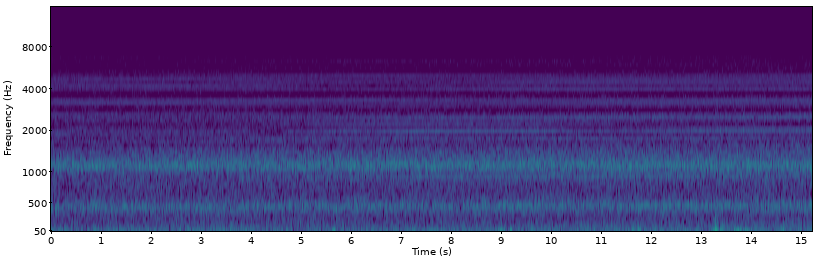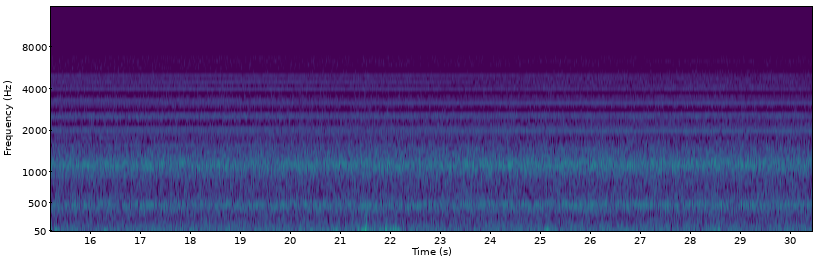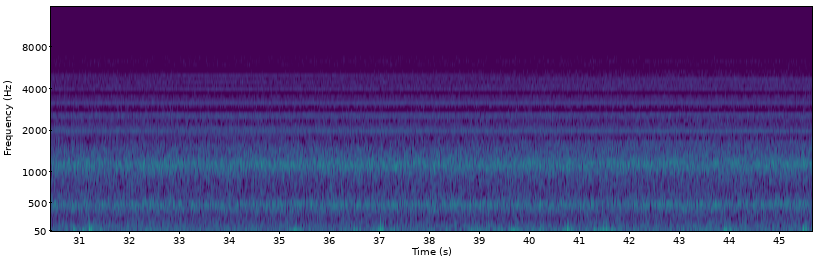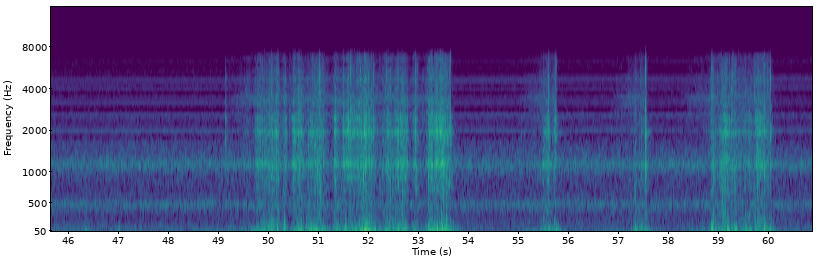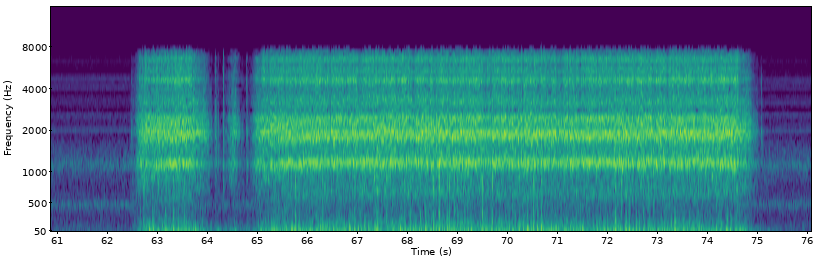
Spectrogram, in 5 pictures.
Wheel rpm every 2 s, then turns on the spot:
0, 0, 0, 0, 0, 0, 0, 0, 0, 0, 0, 0, 0, 0, 0, 0, 0, 0, 0, 0, 0, 0, 0, 0, 0, 20, 10, 0, 0, 10, 0, 80, 80, 160, 160, 160, 160, 50.
50-54 58-60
